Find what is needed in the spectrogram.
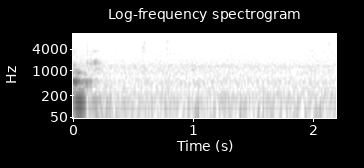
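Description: A few faint, sparse computer mouse clicks against near silence.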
